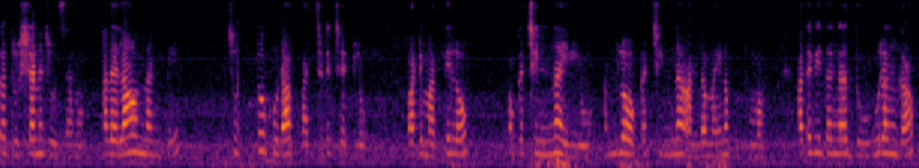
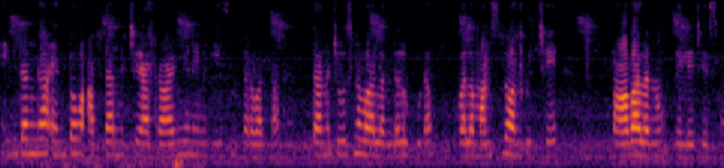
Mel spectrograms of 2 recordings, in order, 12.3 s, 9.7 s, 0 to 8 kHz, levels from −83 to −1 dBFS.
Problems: none marked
